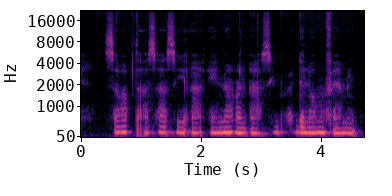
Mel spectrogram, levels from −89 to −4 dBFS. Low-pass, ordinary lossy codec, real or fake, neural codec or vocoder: none; none; fake; vocoder, 44.1 kHz, 128 mel bands every 512 samples, BigVGAN v2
